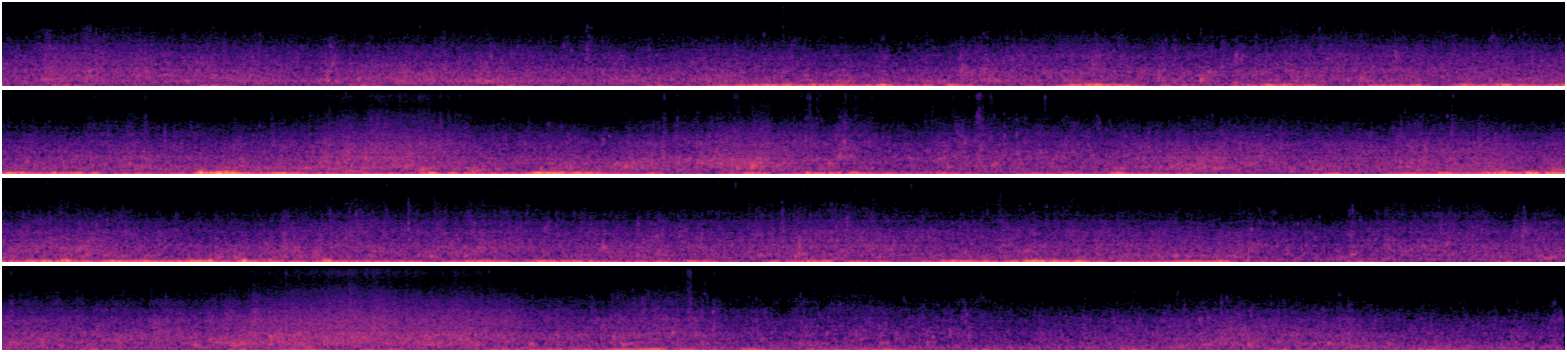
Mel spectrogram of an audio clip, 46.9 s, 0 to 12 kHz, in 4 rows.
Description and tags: recorded at Baia del Rogiolo, Livorno Italy, over the gravel at 1mt from sea waves
ambience, mediterranean, ocean, soundscape, water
